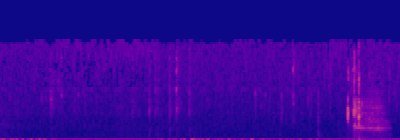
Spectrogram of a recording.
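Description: Faint typing on a computer keyboard: scattered light key clicks over a low steady hum.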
